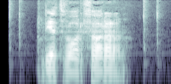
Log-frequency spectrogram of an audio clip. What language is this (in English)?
Swedish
